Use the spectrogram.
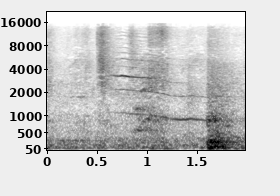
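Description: A brown cat gives a couple of soft meows, fairly close and quiet, with a brief knock or rustle near the end.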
